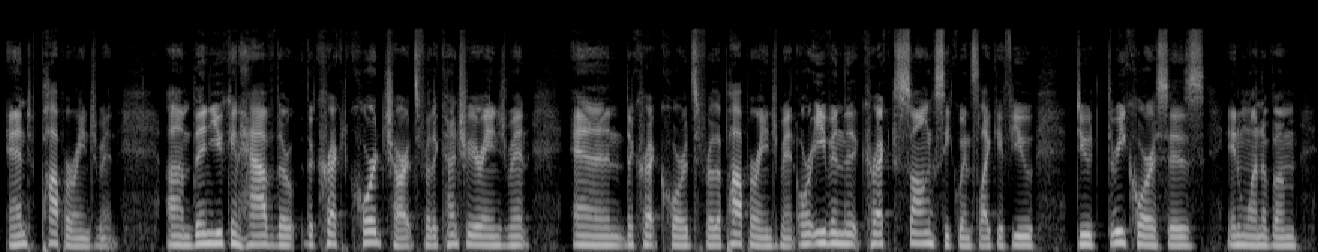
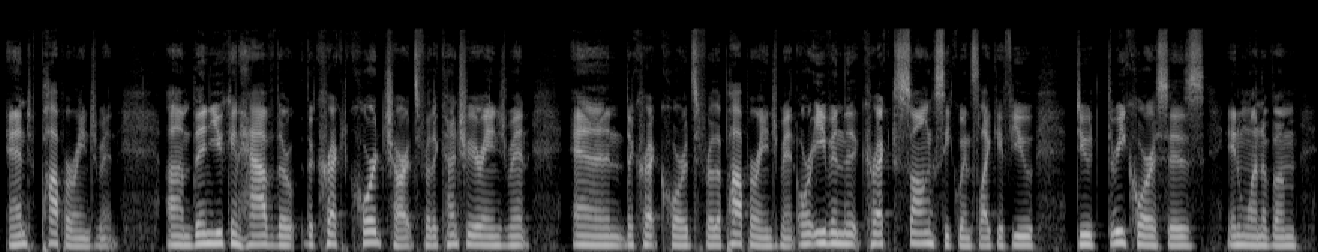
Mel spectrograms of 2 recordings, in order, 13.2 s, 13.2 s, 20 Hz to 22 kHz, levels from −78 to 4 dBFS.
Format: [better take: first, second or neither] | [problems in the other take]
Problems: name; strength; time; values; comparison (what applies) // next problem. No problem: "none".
neither | none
